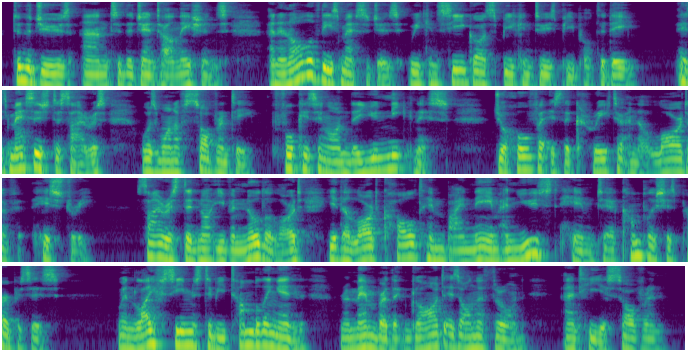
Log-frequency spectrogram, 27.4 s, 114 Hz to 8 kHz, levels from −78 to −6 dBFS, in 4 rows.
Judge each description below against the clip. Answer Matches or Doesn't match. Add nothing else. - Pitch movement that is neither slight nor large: Matches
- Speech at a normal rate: Matches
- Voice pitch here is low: Matches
